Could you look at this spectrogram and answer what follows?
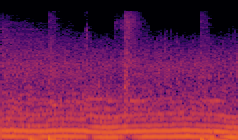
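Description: Car engine in the driving game BeamNG.drive, straining and revving steadily to push a vehicle through deep mud, a sustained loud harmonic engine drone with slight pitch wobbles and no talk.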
